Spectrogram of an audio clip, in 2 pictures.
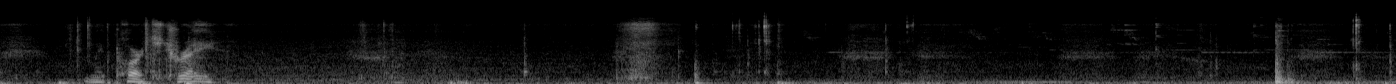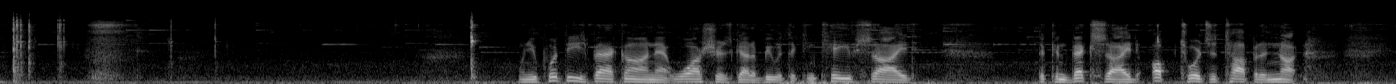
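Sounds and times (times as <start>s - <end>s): metal tools clinking: 7.1s - 7.9s, 8.8s - 9.3s, 11.2s - 16.7s, 17.8s - 19.0s.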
